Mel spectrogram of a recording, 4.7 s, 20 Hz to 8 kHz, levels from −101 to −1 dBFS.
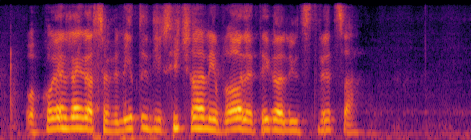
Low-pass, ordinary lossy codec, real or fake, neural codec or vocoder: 7.2 kHz; none; fake; codec, 24 kHz, 1.5 kbps, HILCodec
